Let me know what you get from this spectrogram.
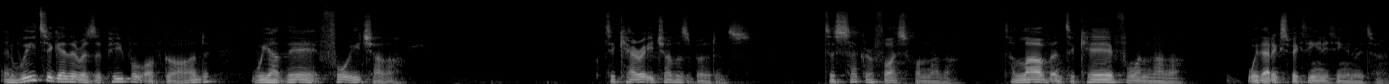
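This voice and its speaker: Emphatic preacher born in Egypt. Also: male voice, expressive, normal speed. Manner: emphatic, rising to loud peaks then dropping low; frequent stammered restarts. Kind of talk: sermon.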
